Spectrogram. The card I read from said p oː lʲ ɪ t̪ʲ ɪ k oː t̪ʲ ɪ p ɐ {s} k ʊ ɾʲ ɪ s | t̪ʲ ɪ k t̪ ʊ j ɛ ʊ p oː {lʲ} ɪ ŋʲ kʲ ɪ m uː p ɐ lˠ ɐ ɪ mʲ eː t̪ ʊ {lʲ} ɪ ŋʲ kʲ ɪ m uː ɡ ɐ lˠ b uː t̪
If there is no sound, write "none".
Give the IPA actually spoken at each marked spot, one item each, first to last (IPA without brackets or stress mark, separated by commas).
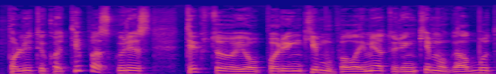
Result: s, ɾʲ, ɾʲ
